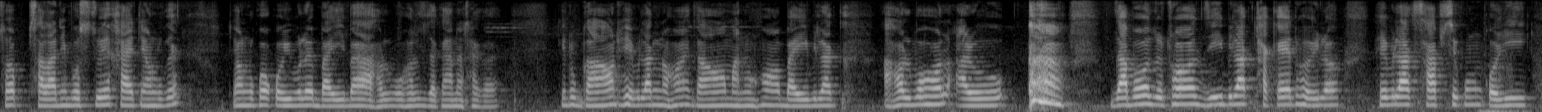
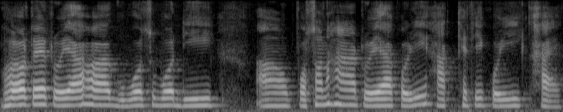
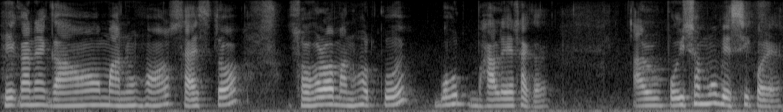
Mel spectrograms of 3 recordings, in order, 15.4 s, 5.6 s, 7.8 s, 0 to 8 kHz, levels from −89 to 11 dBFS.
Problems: constant background noise, background conversations at intervals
